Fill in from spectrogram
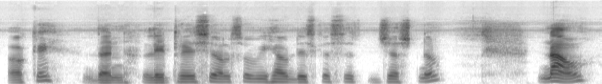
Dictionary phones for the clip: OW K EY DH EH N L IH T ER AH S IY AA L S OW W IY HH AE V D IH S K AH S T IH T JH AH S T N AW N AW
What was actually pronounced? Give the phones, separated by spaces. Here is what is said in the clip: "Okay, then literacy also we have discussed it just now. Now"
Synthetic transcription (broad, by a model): OW K EY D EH N L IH T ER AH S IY AA L S OW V IY HH AE V D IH S K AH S IH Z JH AH S T N AW N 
